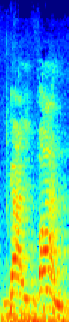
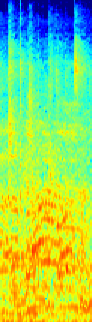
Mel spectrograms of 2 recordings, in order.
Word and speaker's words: Galvan: Just so we know, Galvan, that's how we pronounce it. Galvan.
